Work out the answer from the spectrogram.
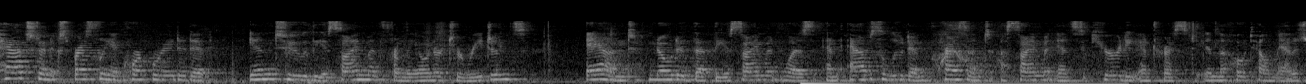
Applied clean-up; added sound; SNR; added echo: none; Zipper (clothing); 1 dB; none.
